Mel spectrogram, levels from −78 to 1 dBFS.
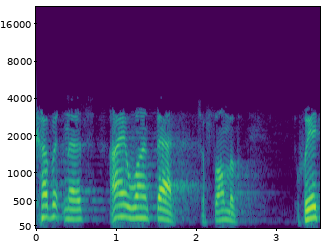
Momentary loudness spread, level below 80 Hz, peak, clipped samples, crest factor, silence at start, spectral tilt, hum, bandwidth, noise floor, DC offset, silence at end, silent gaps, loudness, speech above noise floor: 11 LU; -56 dBFS; 0 dBFS; under 0.1%; 16 dB; 0 s; -12.5 dB/octave; none; 3.5 kHz; -54 dBFS; under 0.1%; 0 s; none; -17 LUFS; 38 dB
